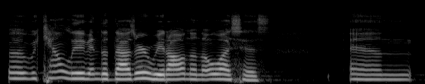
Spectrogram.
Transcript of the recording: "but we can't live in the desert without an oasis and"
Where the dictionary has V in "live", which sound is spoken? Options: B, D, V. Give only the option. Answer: V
